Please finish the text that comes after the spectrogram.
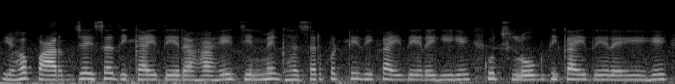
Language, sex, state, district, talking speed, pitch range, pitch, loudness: Hindi, female, Maharashtra, Dhule, 170 wpm, 220-245 Hz, 230 Hz, -26 LUFS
